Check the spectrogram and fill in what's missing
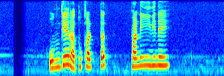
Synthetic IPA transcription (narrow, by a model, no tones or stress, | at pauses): uŋɡeɾat̪ukaʈːat̪̚ | paniːʋineː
